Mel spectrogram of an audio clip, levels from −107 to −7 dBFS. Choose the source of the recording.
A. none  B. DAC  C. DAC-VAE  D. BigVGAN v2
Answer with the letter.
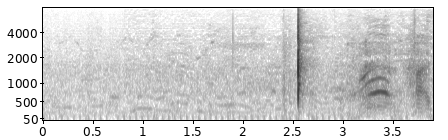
A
